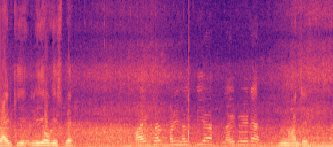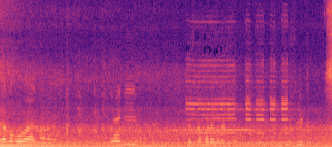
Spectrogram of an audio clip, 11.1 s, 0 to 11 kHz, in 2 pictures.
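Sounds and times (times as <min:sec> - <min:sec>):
traffic noise: 0:00.0 - 0:11.0
vehicle horn honking: 0:08.6 - 0:10.6.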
